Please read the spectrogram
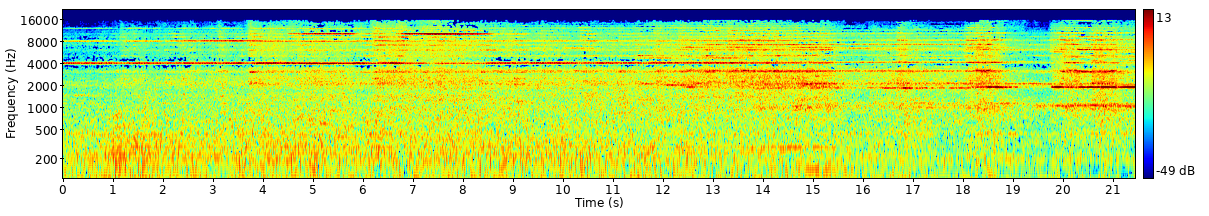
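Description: New York City subway train braking, its wheels squealing against the rails in several sustained high tones over a steady rumble. About halfway through, a lower squeal takes over and holds.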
